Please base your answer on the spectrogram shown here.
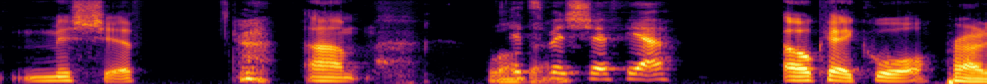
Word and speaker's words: MSCHF: new york streetwear company mschf which i assume is pronounced mischief um yeah okay cool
